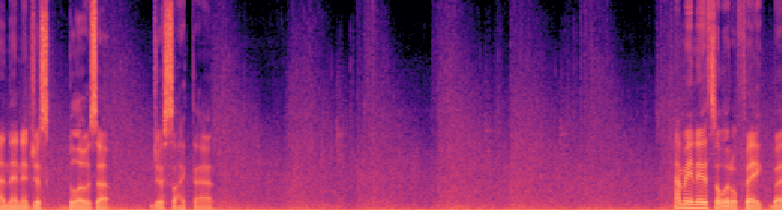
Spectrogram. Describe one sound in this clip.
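An explosion roars and crackles.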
